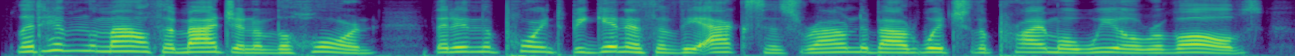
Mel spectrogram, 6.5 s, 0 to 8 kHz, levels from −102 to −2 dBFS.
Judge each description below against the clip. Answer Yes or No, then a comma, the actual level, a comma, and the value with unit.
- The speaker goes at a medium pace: No, fast, 215 wpm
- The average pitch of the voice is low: No, high, 215 Hz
